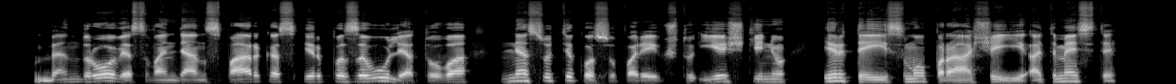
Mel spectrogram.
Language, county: Lithuanian, Tauragė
